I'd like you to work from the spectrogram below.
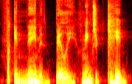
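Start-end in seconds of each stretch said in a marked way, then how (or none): none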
